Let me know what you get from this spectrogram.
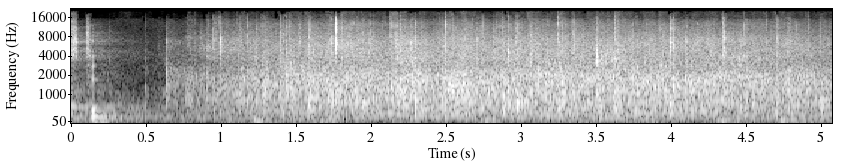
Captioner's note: applause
